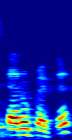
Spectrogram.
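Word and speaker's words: chiropractor: बहुत से लोग वाकिफ नहीं, इवन के लोग इसको सही प्रोनाउंस भी नहीं करते। The word is कैरोप्रैक्टर।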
